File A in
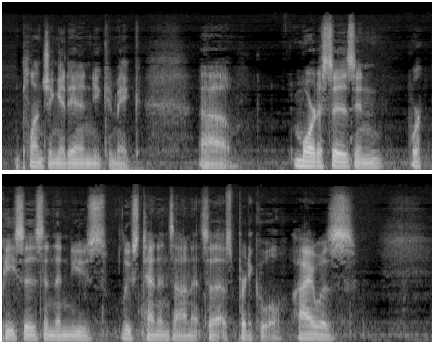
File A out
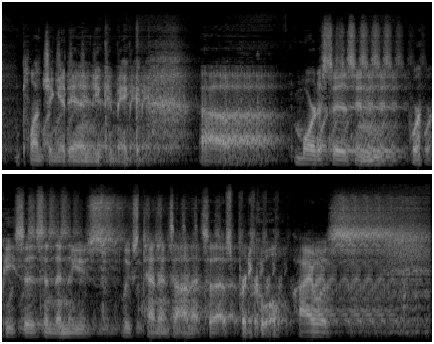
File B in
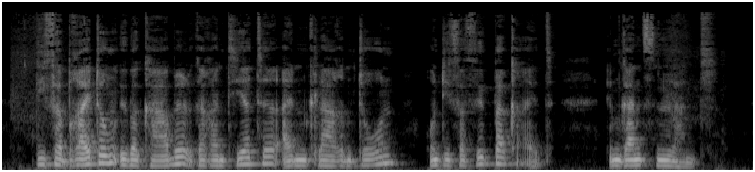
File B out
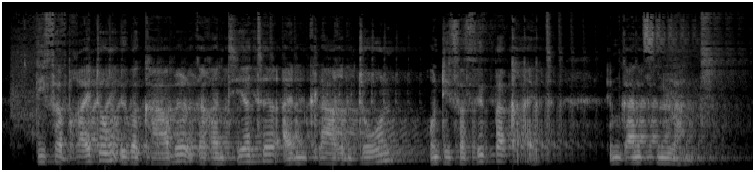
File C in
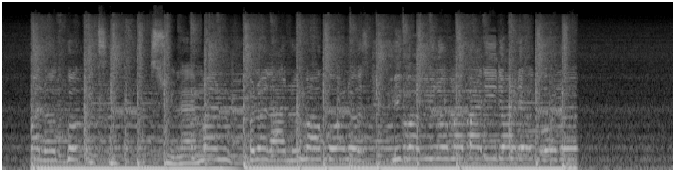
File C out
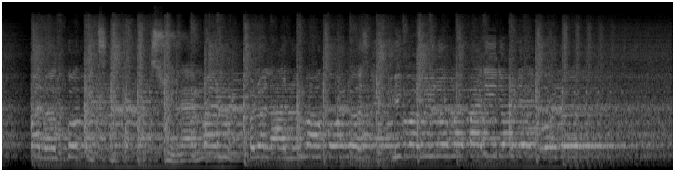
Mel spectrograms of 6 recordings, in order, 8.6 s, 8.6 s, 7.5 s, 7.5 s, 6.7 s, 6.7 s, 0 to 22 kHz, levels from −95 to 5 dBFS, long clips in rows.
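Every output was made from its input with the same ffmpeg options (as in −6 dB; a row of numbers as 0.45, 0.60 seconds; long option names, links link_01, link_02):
-af "highpass=810,highshelf=frequency=2800:gain=-10,aecho=1:1:120|240|360|480|600|720|840:0.237|0.14|0.0825|0.0487|0.0287|0.017|0.01,afreqshift=64,areverse,acompressor=threshold=-48dB:ratio=5,areverse,volume=10dB"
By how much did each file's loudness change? −15.5, −5.5, −12.0 LU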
